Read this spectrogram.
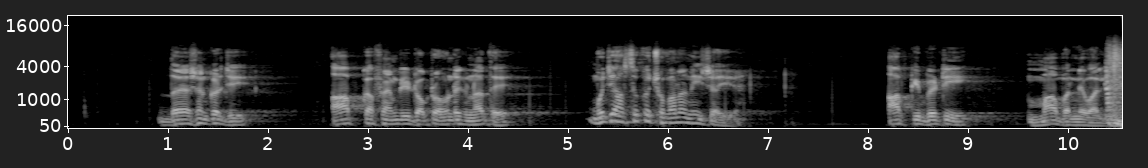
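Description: A middle-aged man speaks firmly and with animation, close by.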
